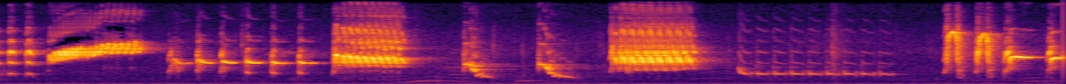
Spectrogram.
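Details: Asian pied starling giving a rich varied song: a long rising whistle, a quick series of five clipped notes, loud harsh rasps, downward swoops and a repeated lower chatter, ending with a clear whistle.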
